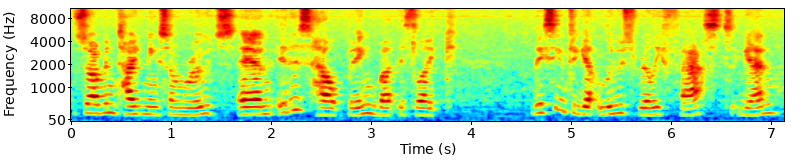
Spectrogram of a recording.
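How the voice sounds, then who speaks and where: A young woman with a hoarse voice from a cold, chatting casually to camera at home, rambling with lots of ums and likes. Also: mid-range voice, fairly even intonation, a little slow, a little hiss or hum, low-quality recording. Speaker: vlogger.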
